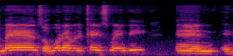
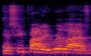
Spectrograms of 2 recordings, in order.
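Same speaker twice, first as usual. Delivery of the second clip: usual speaking voice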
